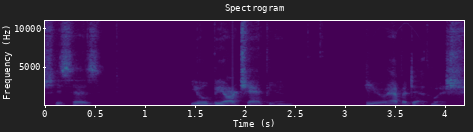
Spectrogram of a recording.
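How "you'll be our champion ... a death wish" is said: hushed whisper. A game master voices a character answering the player, whispering back. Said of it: "she kind of whispers back at you".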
